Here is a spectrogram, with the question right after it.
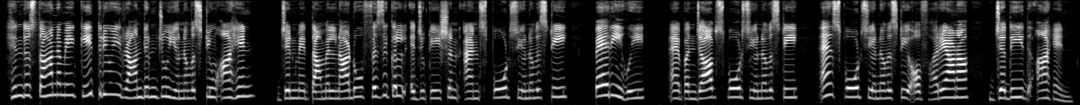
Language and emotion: Sindhi, neutral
